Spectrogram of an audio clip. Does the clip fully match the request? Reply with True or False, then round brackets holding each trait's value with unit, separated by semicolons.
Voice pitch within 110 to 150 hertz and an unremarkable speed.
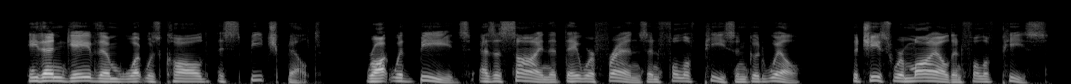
True (135 Hz; 195 wpm)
